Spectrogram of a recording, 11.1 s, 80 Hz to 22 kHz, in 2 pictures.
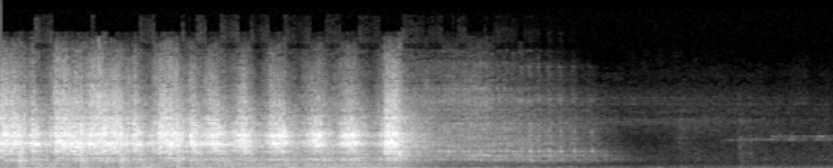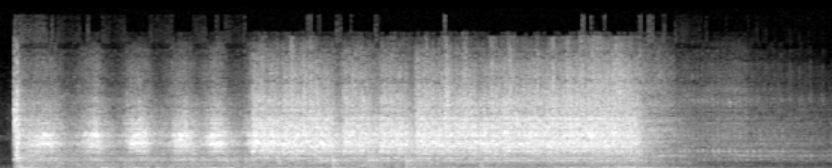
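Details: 1967 Ford Fairlane, first start attempt after sitting 7 years: two cranking tries sputter and cough with sharp pops back through the carburetor and never catch. Carburetor backfire while cranking.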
